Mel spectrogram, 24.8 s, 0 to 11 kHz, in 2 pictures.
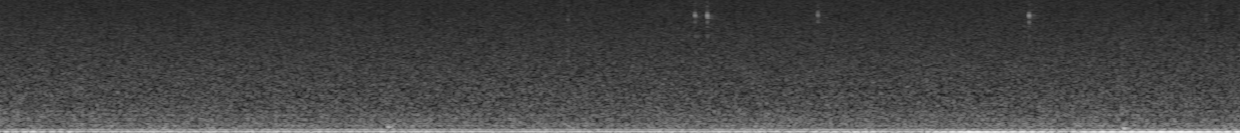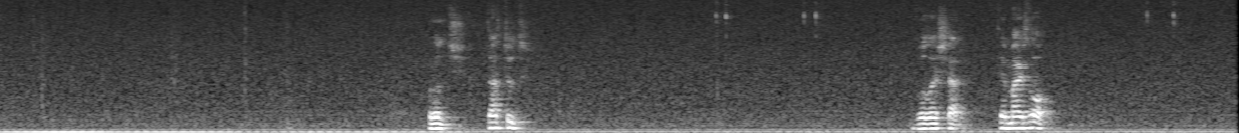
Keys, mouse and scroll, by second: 5.1-7.0 middle drag, 7.0-10.1 drag, 11.1-14.7 middle drag, 19.6-22.6 drag.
